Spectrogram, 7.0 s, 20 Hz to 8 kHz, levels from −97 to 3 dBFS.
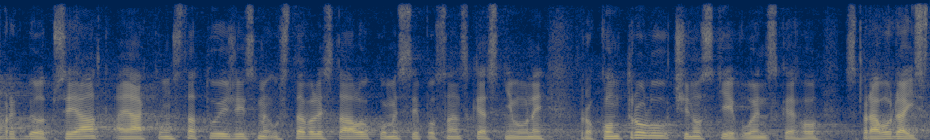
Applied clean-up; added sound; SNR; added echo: none; none; none; none.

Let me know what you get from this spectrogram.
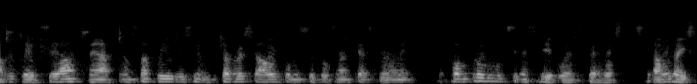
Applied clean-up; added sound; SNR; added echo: neural mask model DeepFilterNet 3.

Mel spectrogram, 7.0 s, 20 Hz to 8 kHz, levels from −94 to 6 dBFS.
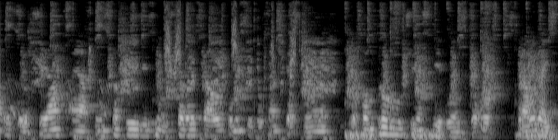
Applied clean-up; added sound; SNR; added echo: classical method WPE with log-MMSE.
